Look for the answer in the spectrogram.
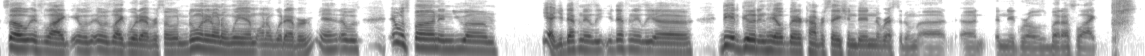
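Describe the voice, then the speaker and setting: A man's voice: mid-range voice, fairly quick, smooth, no room sound, clean studio sound. A man hosting a casual livestream, commenting in a laid-back, rambling way with frequent profanity. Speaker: host.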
